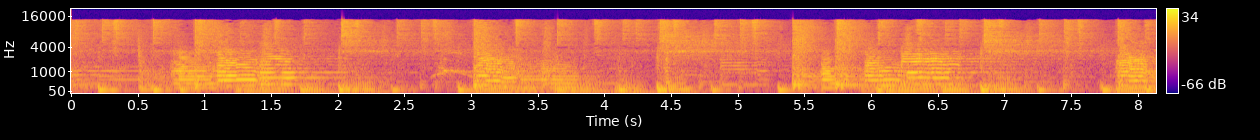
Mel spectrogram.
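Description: Jazz quartet playing live: short electric guitar melody phrases, one after another, over electric bass and a drum kit.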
